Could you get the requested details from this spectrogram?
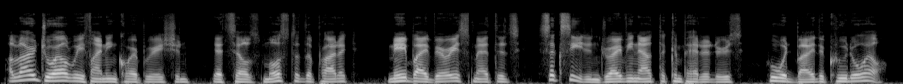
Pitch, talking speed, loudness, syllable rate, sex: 130 Hz, 180 wpm, -20 LUFS, 5.3 syllables/s, male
